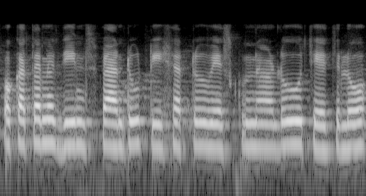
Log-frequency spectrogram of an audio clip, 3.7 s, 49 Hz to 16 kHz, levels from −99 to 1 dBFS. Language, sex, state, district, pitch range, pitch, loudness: Telugu, female, Andhra Pradesh, Sri Satya Sai, 205-225 Hz, 215 Hz, -20 LUFS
